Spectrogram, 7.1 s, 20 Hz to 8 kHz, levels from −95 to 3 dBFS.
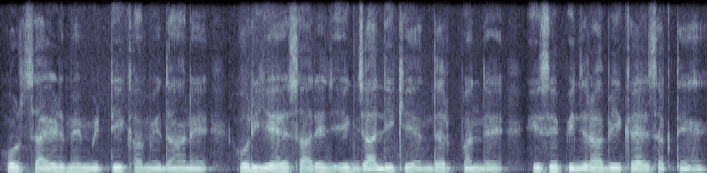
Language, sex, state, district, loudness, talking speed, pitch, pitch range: Hindi, male, Rajasthan, Jaipur, -15 LUFS, 185 wpm, 145 Hz, 140-155 Hz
